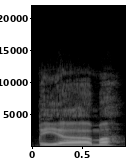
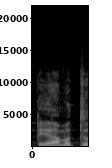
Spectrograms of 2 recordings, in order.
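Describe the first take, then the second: First: The word ends on an a sound. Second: The word ends with a bare t sound. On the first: The speaker calls it right. "ഹ ഉച്ചാരണം" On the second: The speaker calls it wrong. "എന്നല്ല"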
